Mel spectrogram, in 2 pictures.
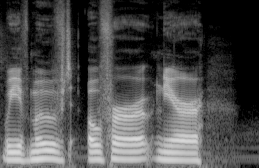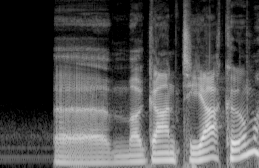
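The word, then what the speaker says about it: Mogontiacum: moved over near uh magantiakum that's how i choose to pronounce that and as you can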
